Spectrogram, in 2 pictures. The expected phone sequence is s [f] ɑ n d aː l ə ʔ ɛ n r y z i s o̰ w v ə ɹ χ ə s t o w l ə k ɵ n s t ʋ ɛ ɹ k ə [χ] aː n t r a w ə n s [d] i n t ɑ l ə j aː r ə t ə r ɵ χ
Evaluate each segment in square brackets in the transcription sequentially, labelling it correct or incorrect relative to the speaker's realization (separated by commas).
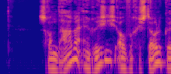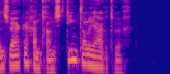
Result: incorrect, correct, incorrect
